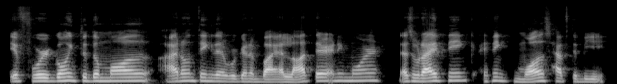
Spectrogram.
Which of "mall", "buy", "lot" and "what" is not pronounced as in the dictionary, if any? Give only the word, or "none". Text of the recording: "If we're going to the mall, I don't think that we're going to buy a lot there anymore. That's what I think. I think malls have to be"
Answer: none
